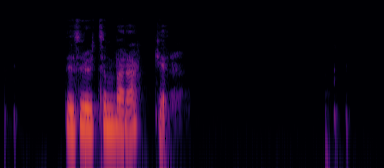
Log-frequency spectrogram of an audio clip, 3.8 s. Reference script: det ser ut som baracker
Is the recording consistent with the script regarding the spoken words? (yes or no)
yes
